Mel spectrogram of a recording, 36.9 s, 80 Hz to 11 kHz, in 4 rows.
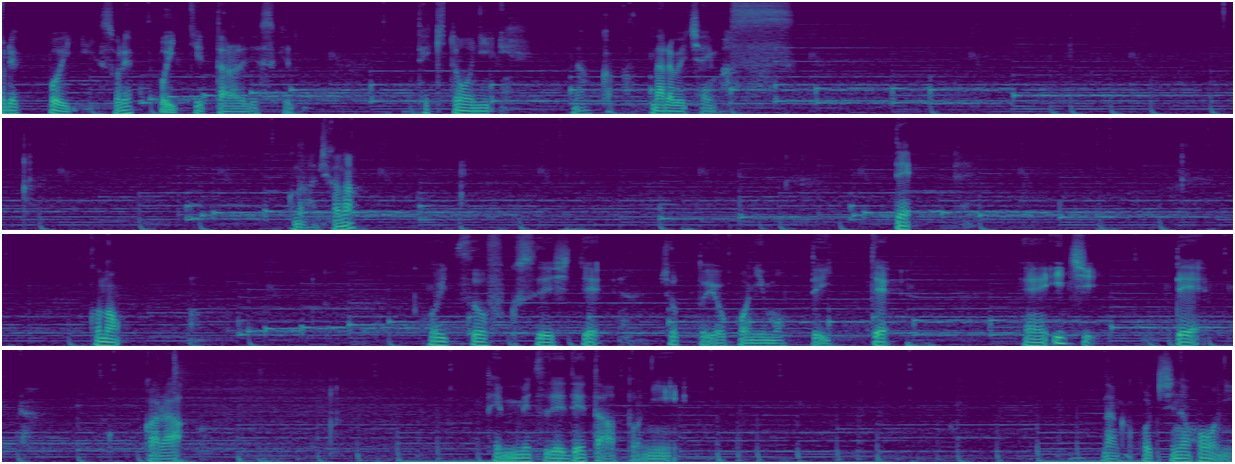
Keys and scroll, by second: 1.4 ctrl+d, 3.1 ctrl+d, 5.6 ctrl+d, 13.5 space, 14.4 space, 21.8 ctrl+d, 25.8 p, 29.1 space, 29.7 space.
